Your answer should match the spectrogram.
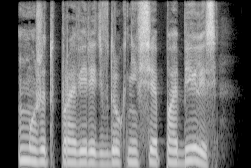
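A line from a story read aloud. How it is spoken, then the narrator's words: Timid suggestion, young man. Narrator (Russian): робко предложил один из парней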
